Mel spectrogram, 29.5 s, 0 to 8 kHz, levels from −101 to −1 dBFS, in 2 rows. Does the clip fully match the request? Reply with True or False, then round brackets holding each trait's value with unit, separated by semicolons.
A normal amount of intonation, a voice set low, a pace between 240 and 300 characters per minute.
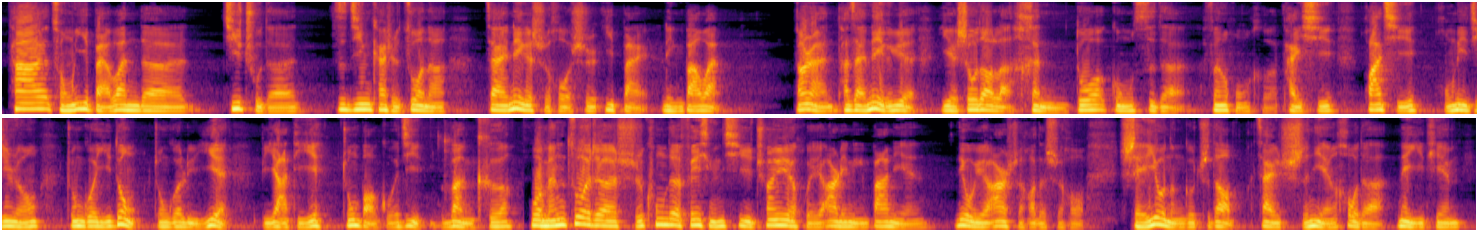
False (3.7 semitones; 115 Hz; 225 characters per minute)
